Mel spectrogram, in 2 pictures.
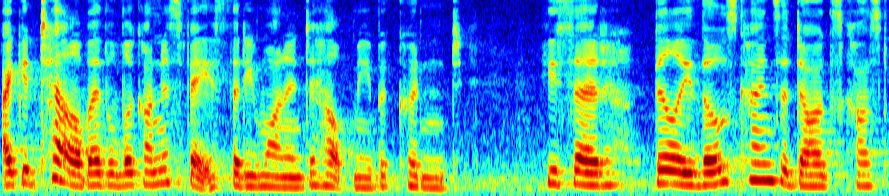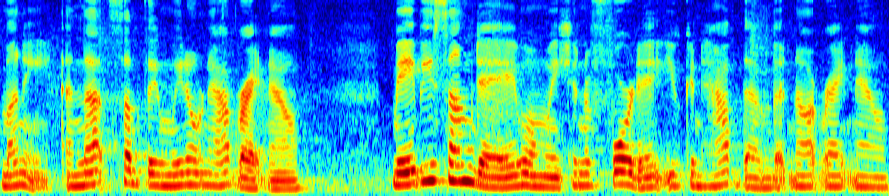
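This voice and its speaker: This woman talks at a moderate pace with ordinary pitch variation. There is light background noise behind her. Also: fairly low pitch for a woman. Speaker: reader of a children's novel. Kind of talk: read-aloud storytelling. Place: home room. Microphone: phone near.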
